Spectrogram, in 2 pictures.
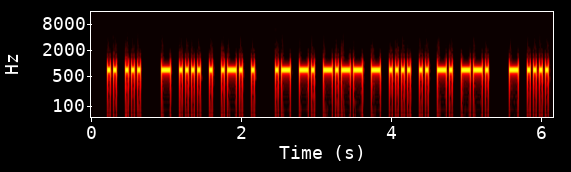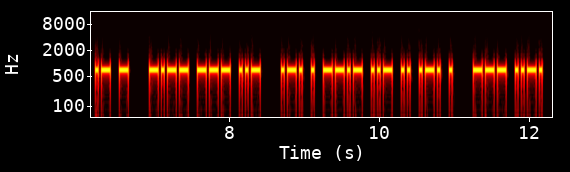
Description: Morse code, heard as a keyed tone, about 32 wpm, 700 Hz. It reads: IS THERE ANYTHING THAT YOU REQUIRE OF
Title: Sentences from Top 1000 Words - Review Part 6 - 30wpm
